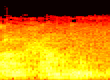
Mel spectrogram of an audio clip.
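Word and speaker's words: الحمد: আলিফ লাম জবর আল, হা মিম জবর হাম, দাল পেশ দু, আল হাম দু।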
